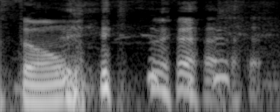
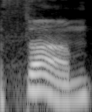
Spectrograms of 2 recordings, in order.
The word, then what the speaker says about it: Thome: Let's Jim get the guy who Thome. got us closest to a World Series. Let's Future get- Hall of Famer Jim Thome. Not to be confused with Jim Thumb. Nope. That's what happens. I read phonetically.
